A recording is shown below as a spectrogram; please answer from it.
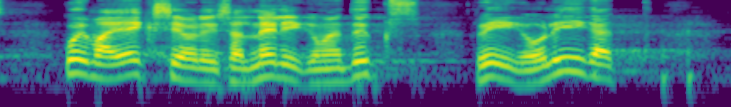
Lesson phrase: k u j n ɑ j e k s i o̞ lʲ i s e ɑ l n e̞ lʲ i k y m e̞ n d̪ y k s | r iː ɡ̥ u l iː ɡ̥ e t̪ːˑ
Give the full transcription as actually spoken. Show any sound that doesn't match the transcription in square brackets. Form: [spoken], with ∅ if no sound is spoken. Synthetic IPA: k u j [m] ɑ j e k s i o̞ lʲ i s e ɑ l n e̞ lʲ i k y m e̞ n d̪ y k s | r iː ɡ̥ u l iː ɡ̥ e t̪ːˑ

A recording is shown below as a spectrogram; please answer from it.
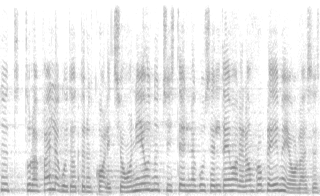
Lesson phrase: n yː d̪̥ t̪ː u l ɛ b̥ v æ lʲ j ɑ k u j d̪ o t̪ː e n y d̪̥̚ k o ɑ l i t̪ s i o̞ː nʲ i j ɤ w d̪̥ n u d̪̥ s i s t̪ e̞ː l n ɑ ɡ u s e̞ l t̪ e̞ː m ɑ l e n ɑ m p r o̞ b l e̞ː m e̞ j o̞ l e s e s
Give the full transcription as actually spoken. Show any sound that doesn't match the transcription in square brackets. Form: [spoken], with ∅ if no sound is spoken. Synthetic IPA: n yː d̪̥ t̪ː u l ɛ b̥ v æ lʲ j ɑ k u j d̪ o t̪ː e n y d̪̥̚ k o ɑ l i t̪ s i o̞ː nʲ i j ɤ w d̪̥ n u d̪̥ s i s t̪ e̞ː l n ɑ ɡ u s e̞ l t̪ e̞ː m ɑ l e n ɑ m p r o̞ b l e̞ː m e̞ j o̞ l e s e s

